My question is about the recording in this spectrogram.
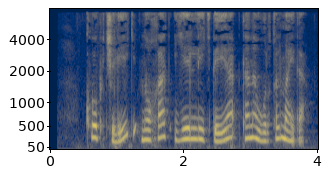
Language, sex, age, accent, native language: Uzbek, female, 25-34, Xorazm, Uzbek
